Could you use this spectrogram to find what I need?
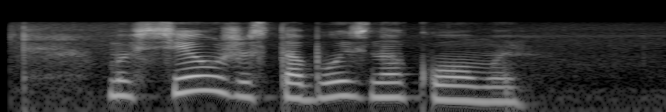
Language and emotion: Russian, neutral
